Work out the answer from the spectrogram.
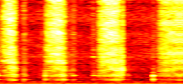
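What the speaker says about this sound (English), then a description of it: "I'm instead going to scrape the glue off." Blade scraping glue off a thin wooden inlay in a freehand inlay practice piece: a series of rhythmic rasping strokes, about five close, loud passes with brief pauses between them, no talking.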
